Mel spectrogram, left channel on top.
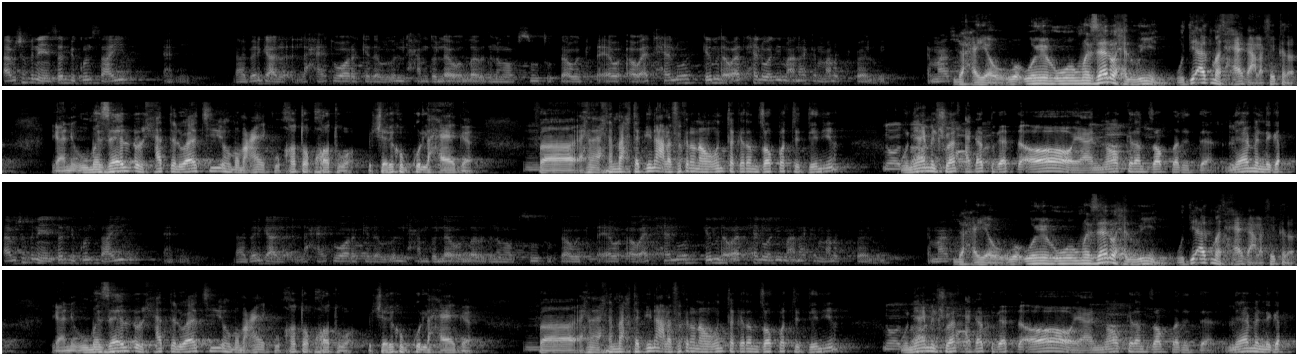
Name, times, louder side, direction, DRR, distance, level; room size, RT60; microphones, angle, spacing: voice 1, 0.0-1.3 1.6-1.9 2.3-8.9 9.2-9.6 18.2-18.4 21.7-22.9 23.8-24.6 25.2-25.3, left 3 dB, 85° left, 7 dB, 3.0 m, -37 dB
voice 2, 9.5-12.9 13.5-17.7 18.3-21.3 21.9-25.7, left 3 dB, 35° left, 12 dB, 1.4 m, -23 dB
27.5 x 21.0 x 7.3 m, 0.84 s
head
